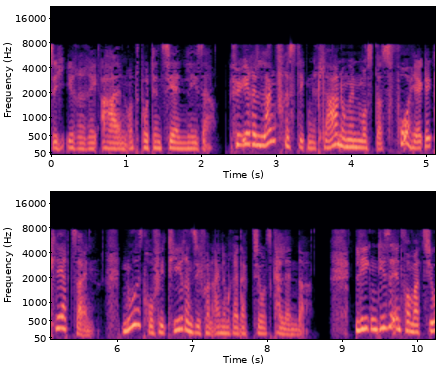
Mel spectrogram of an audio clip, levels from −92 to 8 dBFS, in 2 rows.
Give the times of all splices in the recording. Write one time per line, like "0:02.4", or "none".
0:03.5
0:06.3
